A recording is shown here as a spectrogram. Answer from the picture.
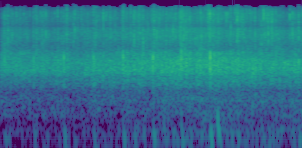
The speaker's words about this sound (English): Come on, give the Lord a hand clap right there.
